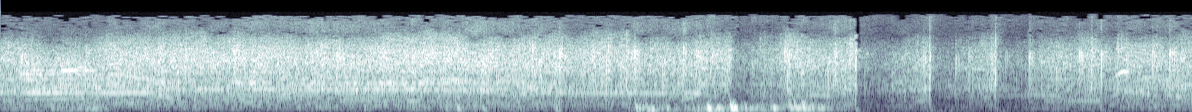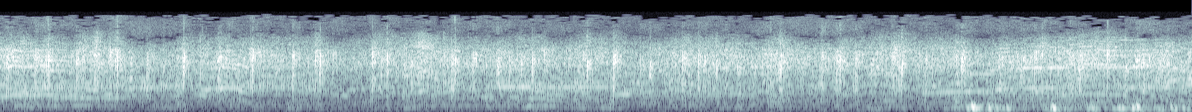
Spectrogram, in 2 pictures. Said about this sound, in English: Oh, clap your hands and shout unto the Lord.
